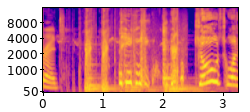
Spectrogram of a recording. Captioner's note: oinks and giggles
